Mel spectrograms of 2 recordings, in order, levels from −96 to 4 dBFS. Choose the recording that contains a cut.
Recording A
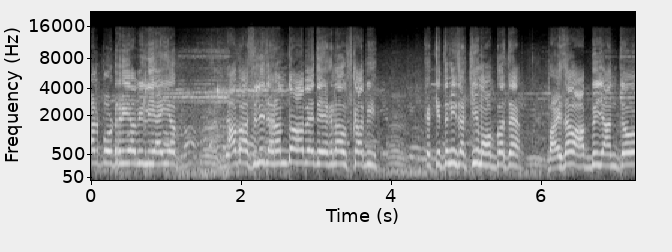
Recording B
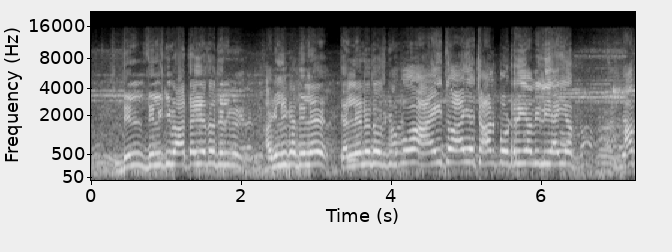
B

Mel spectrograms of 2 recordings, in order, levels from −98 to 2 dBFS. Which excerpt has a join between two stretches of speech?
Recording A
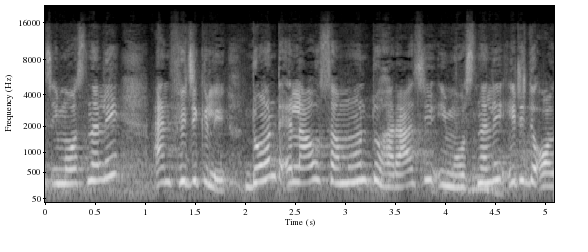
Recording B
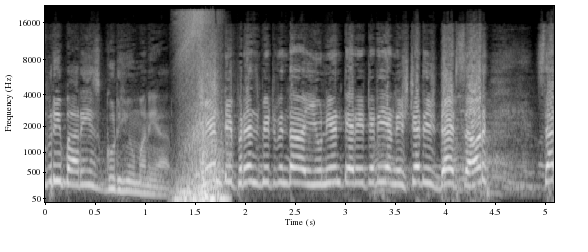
B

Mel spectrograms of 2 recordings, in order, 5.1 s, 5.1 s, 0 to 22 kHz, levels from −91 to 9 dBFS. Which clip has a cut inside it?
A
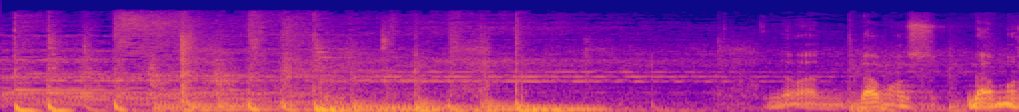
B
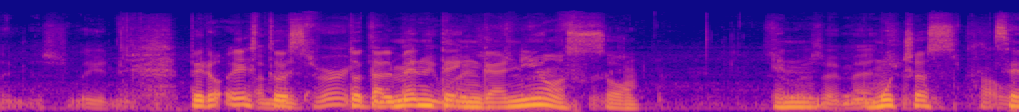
A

